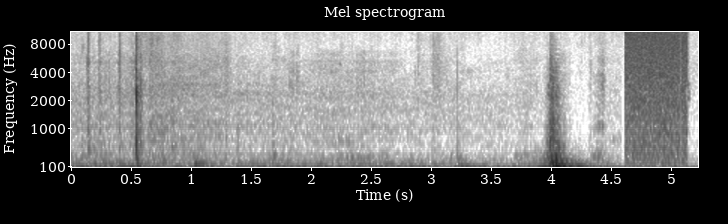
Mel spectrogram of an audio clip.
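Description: A car's automatic door, closed at the press of a button, shuts with a solid thud after a stretch of low, steady mechanical hum, followed by a short burst of bright hissing noise.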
